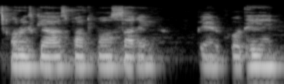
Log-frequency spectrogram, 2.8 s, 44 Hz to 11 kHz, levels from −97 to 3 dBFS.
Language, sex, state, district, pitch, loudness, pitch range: Hindi, male, Bihar, Jamui, 135 Hz, -27 LUFS, 135-140 Hz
